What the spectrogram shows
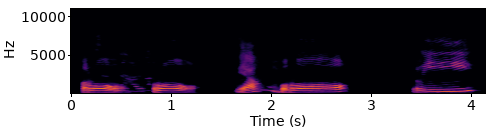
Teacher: Nah, di samping makhrajnya tetap ya, jangan pindah. Makhrajnya ujung ujung lidah ya, punggung ujung lidah menempel di gusi ya, gusi gigi seri atas ya.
